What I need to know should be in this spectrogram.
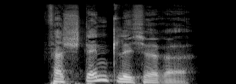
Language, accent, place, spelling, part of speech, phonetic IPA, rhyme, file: German, Germany, Berlin, verständlichere, adjective, [fɛɐ̯ˈʃtɛntlɪçəʁə], -ɛntlɪçəʁə, De-verständlichere.ogg
- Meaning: inflection of verständlich: 1. strong/mixed nominative/accusative feminine singular comparative degree 2. strong nominative/accusative plural comparative degree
